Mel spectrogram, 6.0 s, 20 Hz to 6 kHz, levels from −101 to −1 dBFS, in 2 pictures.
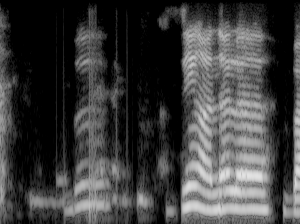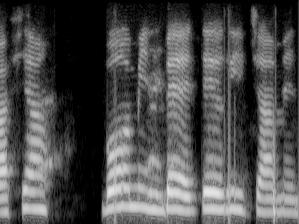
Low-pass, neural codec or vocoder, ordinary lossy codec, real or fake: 5.4 kHz; vocoder, 44.1 kHz, 80 mel bands, Vocos; Opus, 24 kbps; fake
